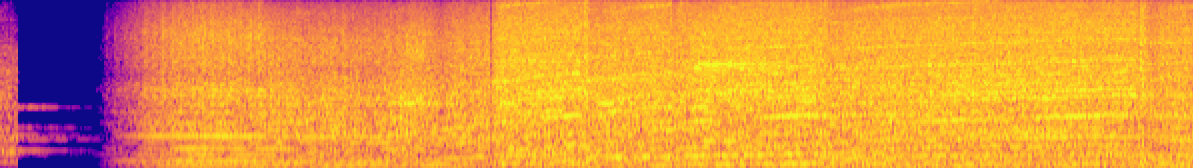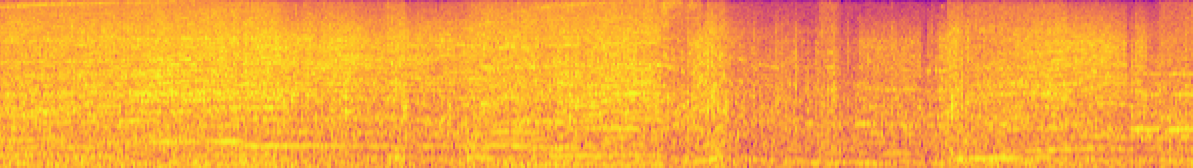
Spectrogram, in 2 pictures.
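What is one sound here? A racing car engine roars loudly, revving up and down through the gears.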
